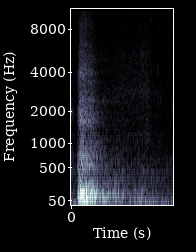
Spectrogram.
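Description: A short breathy exhale or sigh close to a microphone, just after the start, fading within about half a second.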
